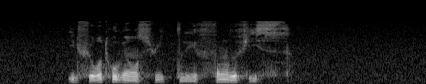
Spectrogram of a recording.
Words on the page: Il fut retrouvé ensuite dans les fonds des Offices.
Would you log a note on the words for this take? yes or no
yes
